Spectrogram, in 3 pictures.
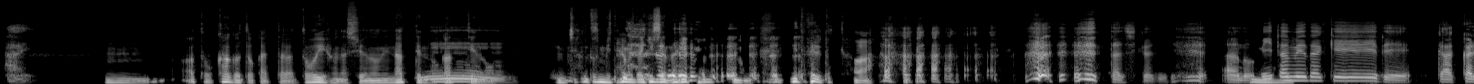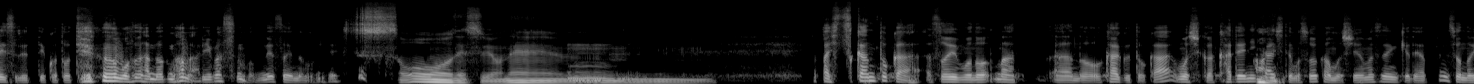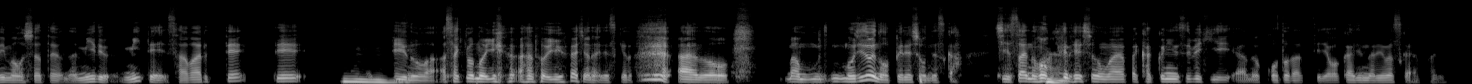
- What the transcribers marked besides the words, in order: laugh; laughing while speaking: "うん、ちゃんと見た目だけ … りとかは、はい"; laughing while speaking: "っていうのもあの、ままありますもんね"; other background noise; laughing while speaking: "先ほのゆ"
- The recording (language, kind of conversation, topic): Japanese, podcast, ミニマルと見せかけのシンプルの違いは何ですか？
